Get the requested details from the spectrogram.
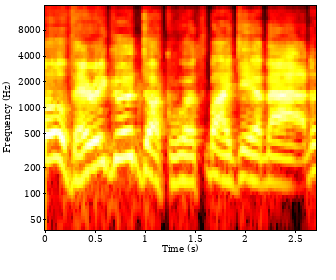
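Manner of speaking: condescending, loud, slow fake British accent. Imitating the genie talking to Duckworth: put-on British accent. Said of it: "the genie doesn't really have a British accent".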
